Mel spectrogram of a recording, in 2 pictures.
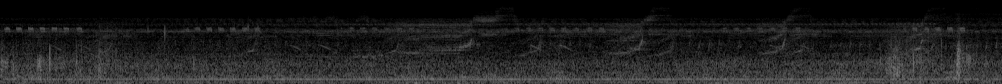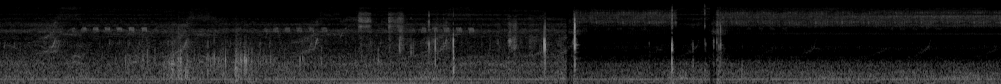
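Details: Cicadas calling on 15 September 2025, Respect for the Aged Day, filmed from about 170 m elevation at Sakurazawa, Yorii, Saitama, Japan: rapid pulsed high-pitched buzzing in repeated trains over a steady low hum, with scattered clicks and faint sweeping tones.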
